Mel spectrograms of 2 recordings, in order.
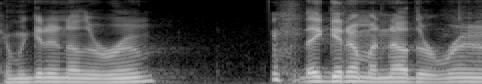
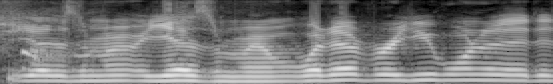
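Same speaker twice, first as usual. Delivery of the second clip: mock drunken slurring, higher and louder; 5 semitones higher, 8 dB louder than usual. Retelling talking to an older lady at a reception: imitating drunk slurred speech. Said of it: "Slurring speech".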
